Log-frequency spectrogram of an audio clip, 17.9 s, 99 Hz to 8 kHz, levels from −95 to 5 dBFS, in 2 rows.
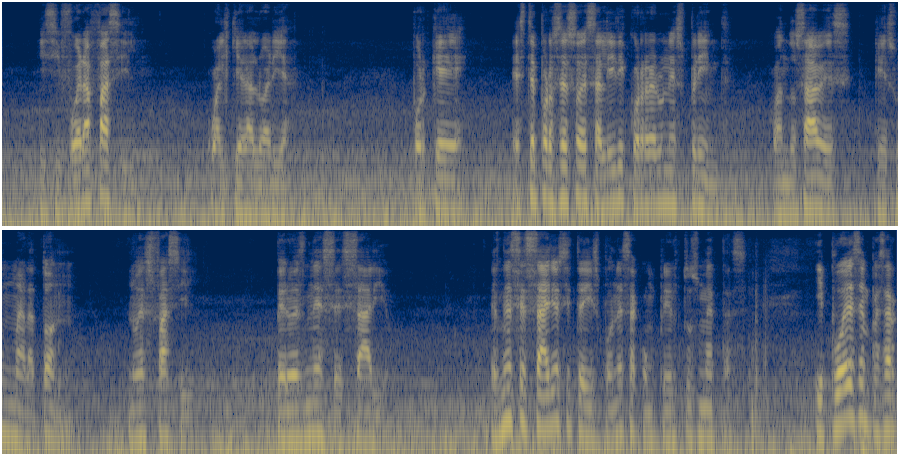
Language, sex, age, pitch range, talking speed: Spanish, male, 20-39, 100-135 Hz, 135 wpm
